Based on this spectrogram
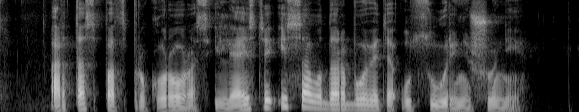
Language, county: Lithuanian, Klaipėda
